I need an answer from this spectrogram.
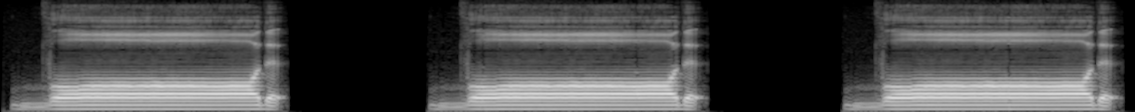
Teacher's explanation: زبان کے موٹے کنارے کو اوپر والی داڑھوں کی جڑ پر آہستہ آہستہ نرمی سے لگا کر خوب موٹی اور دراز آواز میں پڑھیں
